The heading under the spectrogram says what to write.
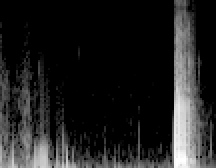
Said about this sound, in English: Oh, here comes another fart.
